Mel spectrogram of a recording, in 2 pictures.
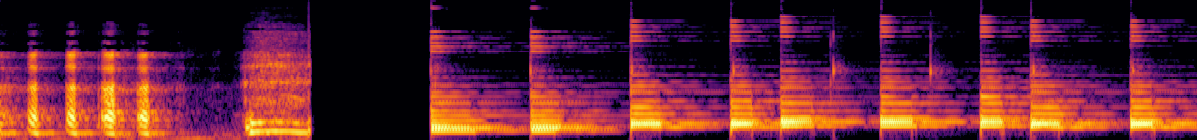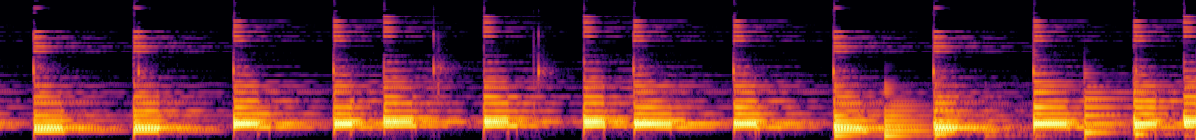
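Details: Chiming children's music with bell-like dings repeating about twice a second, after a short burst and a brief silence at the start.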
